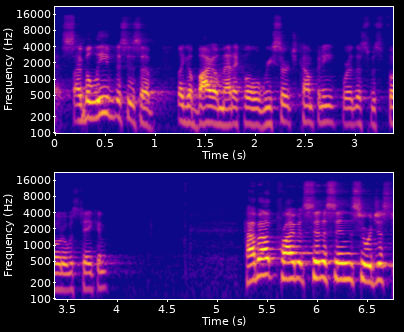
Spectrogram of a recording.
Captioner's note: none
